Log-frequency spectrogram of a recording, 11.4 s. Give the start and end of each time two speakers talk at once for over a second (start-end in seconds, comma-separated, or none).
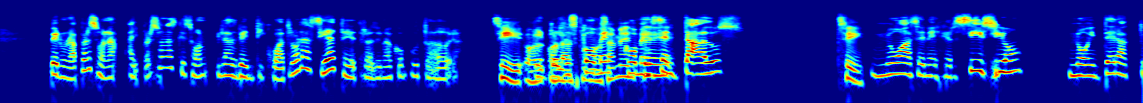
5.3-6.8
